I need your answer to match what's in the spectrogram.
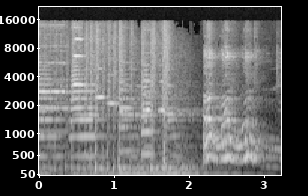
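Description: A short musical jingle with bright, tonal notes over a steady low rhythm, then dog-like barking and yipping sounds woven into the music near the end, loud.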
